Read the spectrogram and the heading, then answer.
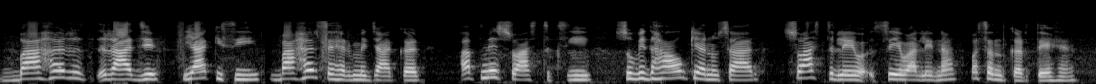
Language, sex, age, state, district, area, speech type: Hindi, female, 45-60, Uttar Pradesh, Sonbhadra, rural, spontaneous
